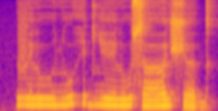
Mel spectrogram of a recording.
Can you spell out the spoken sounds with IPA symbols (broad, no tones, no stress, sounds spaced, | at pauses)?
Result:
v ɪ l uː ʎ u h ɪ ɡ ʎ ɪː l u s ʌː lʲ ʃ ə ɡ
